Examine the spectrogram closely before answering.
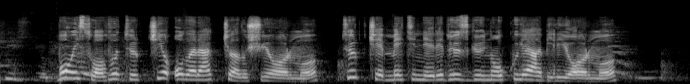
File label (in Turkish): voice over turkce; lion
